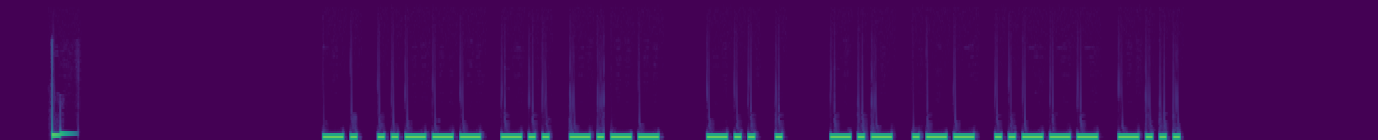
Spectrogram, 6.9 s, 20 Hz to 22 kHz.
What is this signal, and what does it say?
Morse code, heard as a keyed tone, about 34 wpm, 700 Hz. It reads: N2DY DE KW2B
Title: USA Callsign DE Callsign - 4 Characters - 35wpm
